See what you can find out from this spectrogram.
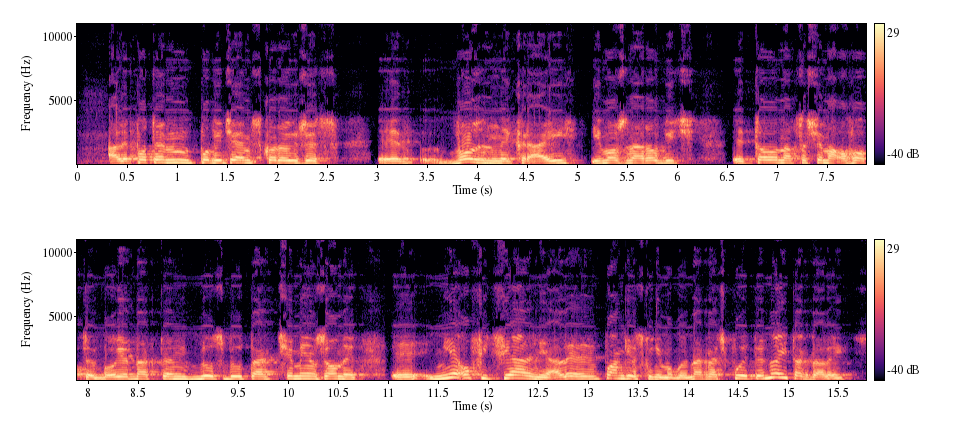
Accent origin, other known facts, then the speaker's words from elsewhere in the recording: Silesian Voivodeship, Poland; u nas na Śląsku był specyficzny rodzaj grania tego bluesa.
